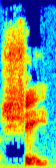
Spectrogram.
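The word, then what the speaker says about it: Sidhe: this is where she you don't you don't say the D it's pronoun she she yeah um which is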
